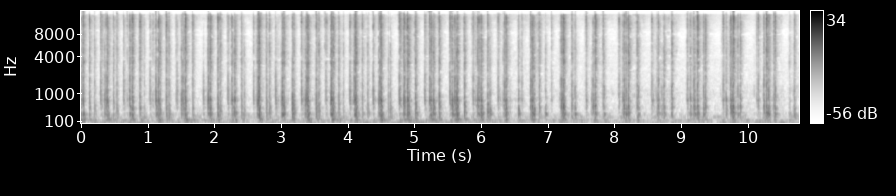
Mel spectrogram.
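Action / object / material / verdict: tap / acrylic plastic clipboard / acrylic plastic / none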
